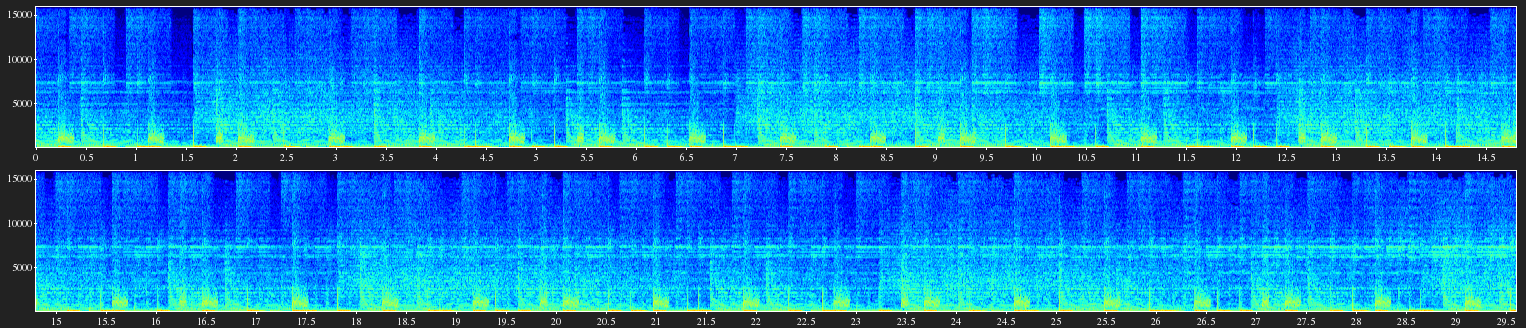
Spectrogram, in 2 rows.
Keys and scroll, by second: 1.3 ctrl+shift+i, 10.0 ], 10.1 ], 19.3 ctrl+d.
